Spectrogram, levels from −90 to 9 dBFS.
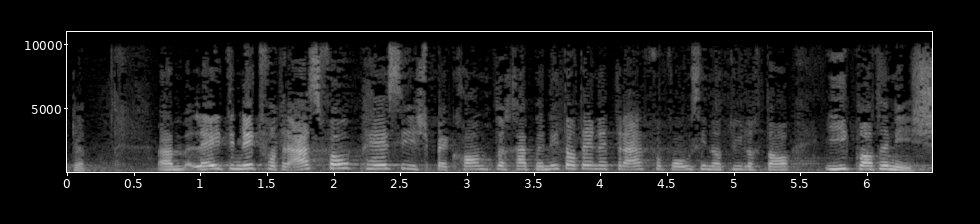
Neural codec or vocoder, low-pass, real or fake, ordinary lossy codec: none; 9.9 kHz; real; none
